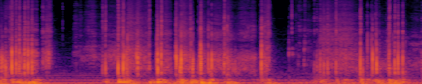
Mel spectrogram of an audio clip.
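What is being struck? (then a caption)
Cardboard box lid. Long pink fingernails on both hands tap and scratch quickly across the inner bottom of an empty, shallow white cardboard box lid. The result is bursts of dry, papery clicks and scratchy scraping, broken by brief pauses, over a soft low rumble.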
